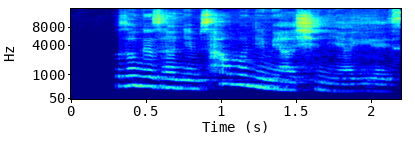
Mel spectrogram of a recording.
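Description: Speech: a woman's voice, pitched unnaturally high as if disguised, speaking Korean. It starts after a brief silence about a third of a second in.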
